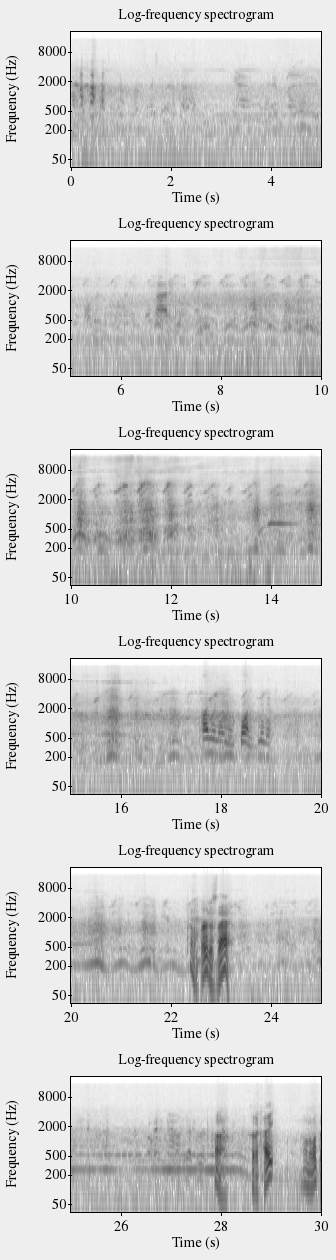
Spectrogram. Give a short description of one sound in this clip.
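A small model plane's motor whines, its pitch rising and falling.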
